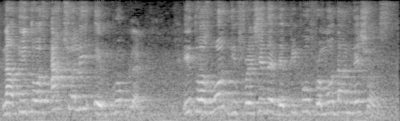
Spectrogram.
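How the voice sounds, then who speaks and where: A man's voice: very high voice, a little fast. A man with a Nigerian accent preaching a Bible teaching sermon in an emphatic, repetitive way. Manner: emphatic, repeats key phrases. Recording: echoey room, clear background noise.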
